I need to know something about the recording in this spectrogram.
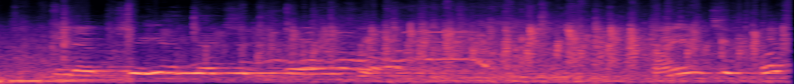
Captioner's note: crowd cheers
